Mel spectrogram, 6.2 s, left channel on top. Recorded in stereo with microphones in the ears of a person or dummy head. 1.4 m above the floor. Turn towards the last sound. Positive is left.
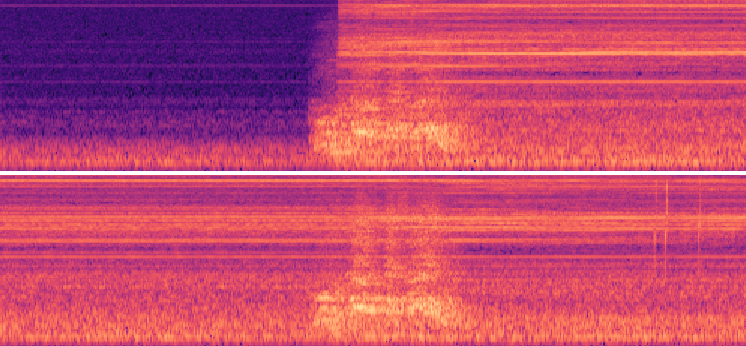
turn(degrees=-65)  # may be behind; listen again after turning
